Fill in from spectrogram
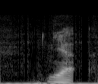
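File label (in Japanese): "gya", Japanese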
